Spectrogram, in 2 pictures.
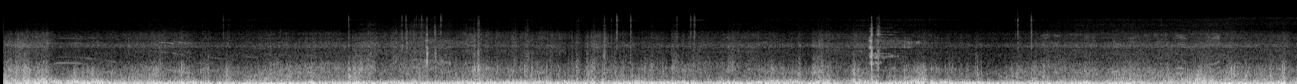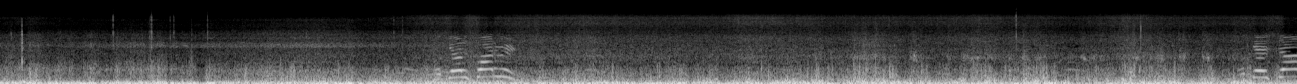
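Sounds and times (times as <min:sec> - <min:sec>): wind buffeting microphone: 0:00.0 - 0:25.9
whitewater rushing: 0:15.1 - 0:25.9.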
